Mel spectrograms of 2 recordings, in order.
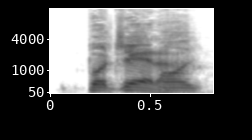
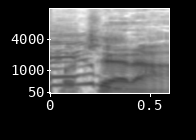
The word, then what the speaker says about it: bollera: And it's the word bojera. – Bojera. – Bojera. How do you spell that? – Bojera. – B-O-L-L-E-R-A.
